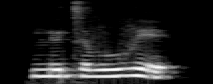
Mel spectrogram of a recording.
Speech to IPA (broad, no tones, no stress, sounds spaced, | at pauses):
n ɨ d͡z ə v u v e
